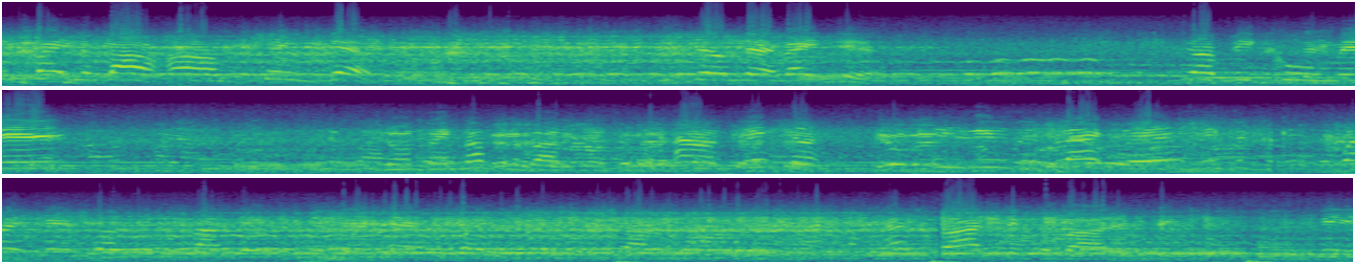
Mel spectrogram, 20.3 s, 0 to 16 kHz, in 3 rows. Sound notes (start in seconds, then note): 8.1 crowd murmuring; 8.1 solemn organ music; 17.0 film audio crackling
